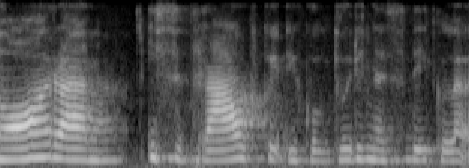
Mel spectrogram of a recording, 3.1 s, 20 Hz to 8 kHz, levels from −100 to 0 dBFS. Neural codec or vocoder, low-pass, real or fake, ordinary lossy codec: codec, 16 kHz, 2 kbps, FunCodec, trained on LibriTTS, 25 frames a second; 7.2 kHz; fake; Opus, 24 kbps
